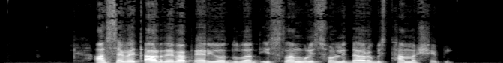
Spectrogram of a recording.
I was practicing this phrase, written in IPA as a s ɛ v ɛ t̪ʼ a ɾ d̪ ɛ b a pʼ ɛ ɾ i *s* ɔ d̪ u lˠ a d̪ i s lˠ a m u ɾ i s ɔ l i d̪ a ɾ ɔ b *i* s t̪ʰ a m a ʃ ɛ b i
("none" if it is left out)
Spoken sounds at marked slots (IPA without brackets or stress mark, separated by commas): none, i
